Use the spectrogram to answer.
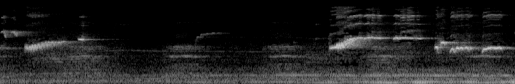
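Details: Orange-headed thrush, a caged bird, song played to prompt silent birds to sing: scattered rising and falling whistles, a pause, then a loud burst of varied, slurred whistled phrases.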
